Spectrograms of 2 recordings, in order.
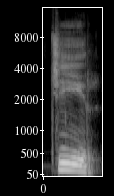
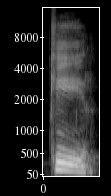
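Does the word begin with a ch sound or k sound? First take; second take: ch sound; k sound. First: The word begins with a ch sound. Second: The word begins with a k sound. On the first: The other dialect says it this way. "Words with ka or cha" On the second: One dialect says it this way. "Words with ka or cha"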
